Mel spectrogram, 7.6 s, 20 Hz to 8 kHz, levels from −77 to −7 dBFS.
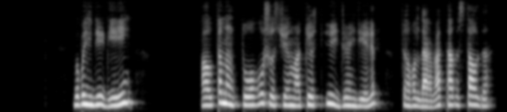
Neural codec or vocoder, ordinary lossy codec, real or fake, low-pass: codec, 16 kHz, 0.5 kbps, FunCodec, trained on Chinese and English, 25 frames a second; none; fake; none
